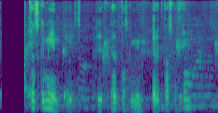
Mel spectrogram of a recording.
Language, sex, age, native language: Icelandic, male, 12, Icelandic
